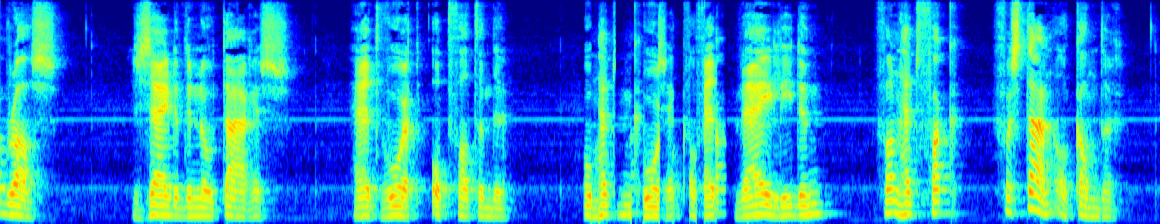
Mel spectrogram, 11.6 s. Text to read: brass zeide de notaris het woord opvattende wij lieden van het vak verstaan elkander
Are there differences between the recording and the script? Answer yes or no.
yes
